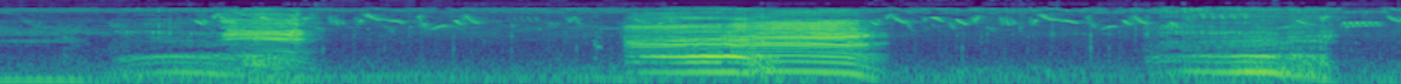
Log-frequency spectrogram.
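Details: Tame cows in a herd heading to a field at the forest's edge give three drawn-out, low lowing moos, the middle one loudest and longest, while small birds chirp faintly behind them.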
